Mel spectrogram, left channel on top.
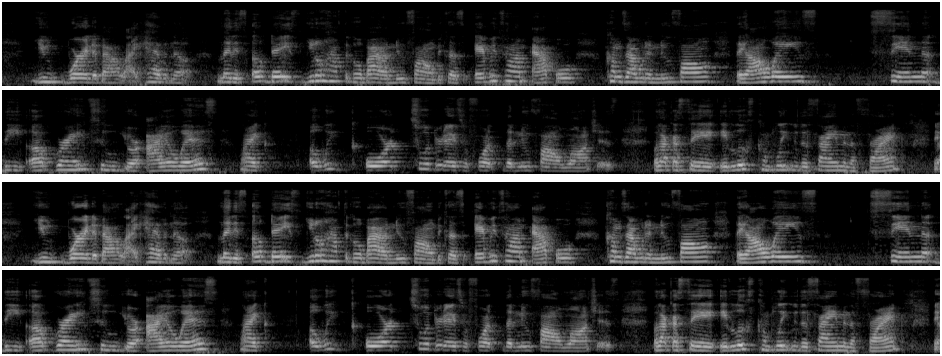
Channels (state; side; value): normal; both; correlation 0.57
